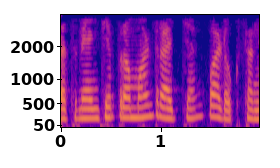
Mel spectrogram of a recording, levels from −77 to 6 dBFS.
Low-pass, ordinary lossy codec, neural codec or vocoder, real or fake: 3.6 kHz; Opus, 24 kbps; none; real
